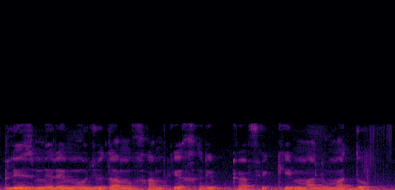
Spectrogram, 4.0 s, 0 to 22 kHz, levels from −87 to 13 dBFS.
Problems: none marked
